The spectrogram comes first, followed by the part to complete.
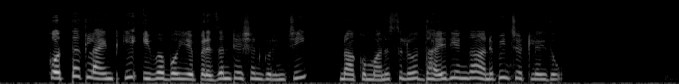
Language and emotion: Telugu, fearful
